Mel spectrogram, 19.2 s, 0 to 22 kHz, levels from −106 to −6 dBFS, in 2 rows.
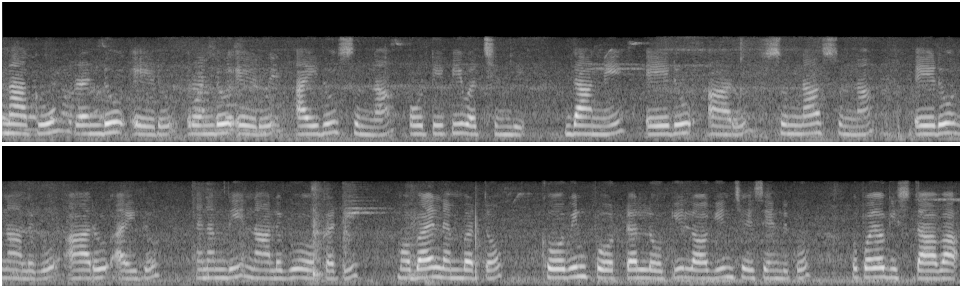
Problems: none marked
